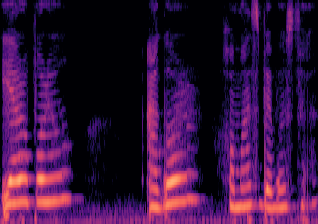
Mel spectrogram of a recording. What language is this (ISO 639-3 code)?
asm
